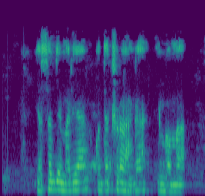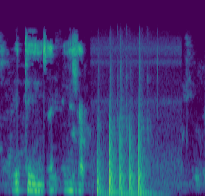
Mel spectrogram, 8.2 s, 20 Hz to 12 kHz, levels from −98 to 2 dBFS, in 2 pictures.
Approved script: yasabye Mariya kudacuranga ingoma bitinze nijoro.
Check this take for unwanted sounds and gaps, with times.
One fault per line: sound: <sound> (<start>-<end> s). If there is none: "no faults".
sound: thud (6.0-7.6 s)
